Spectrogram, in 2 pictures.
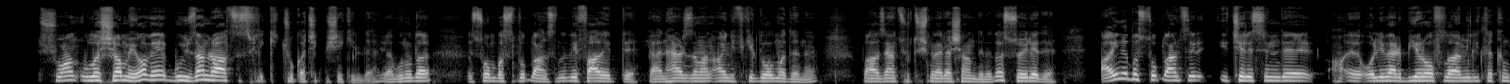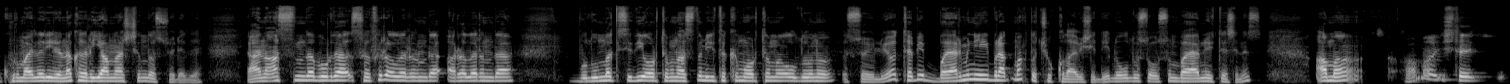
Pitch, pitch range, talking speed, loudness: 165 Hz, 145-185 Hz, 155 wpm, -20 LUFS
